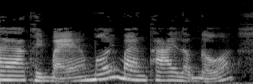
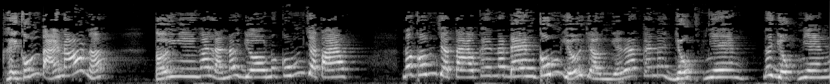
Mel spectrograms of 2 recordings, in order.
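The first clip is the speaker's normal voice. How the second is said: put-on a vengeful old ghost venting its grudge, high and heated; fierce ghost voice; 7 semitones higher than usual. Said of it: "mới nãy rất là dữ".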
